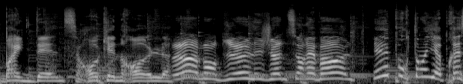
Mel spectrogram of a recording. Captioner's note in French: Voix de papy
